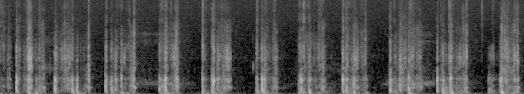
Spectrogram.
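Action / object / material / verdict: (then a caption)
tap / foam microphone windscreens / foam / none. Fingertips and long nails tap and scratch the tops of two small, soft black foam covers on microphones. The result is clusters of quick, muffled, low-heavy thumps and soft rustling scratches, separated by short pauses.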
